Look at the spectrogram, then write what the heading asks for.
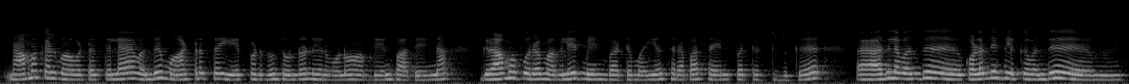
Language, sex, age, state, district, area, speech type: Tamil, female, 30-45, Tamil Nadu, Namakkal, rural, spontaneous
